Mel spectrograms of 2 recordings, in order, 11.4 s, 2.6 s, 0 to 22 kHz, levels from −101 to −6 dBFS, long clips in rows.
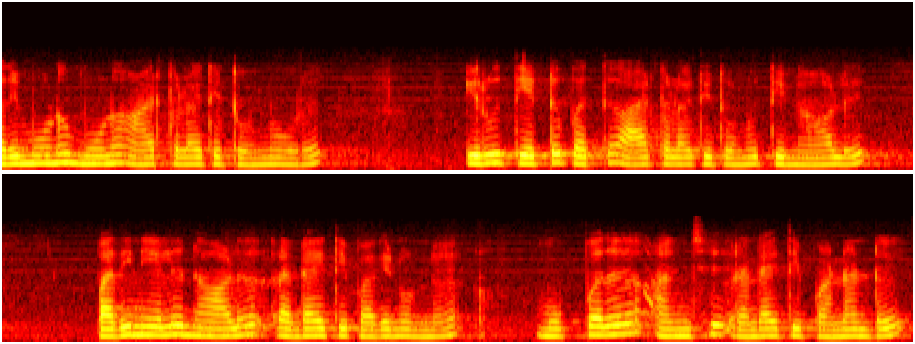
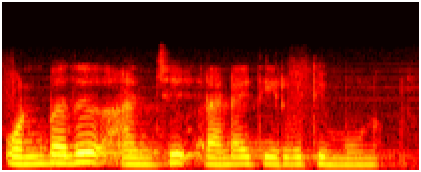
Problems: constant background noise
